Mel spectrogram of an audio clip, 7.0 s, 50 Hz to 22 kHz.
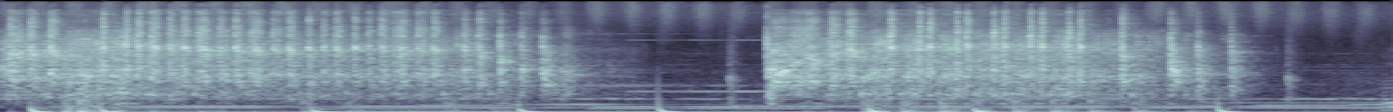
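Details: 1981 Honda CX500 Deluxe barn find, hot-wired, fed a few ounces of gas from a water bottle to the carb: starter whirs in uneven bursts around four pulses a second, catches briefly then dies; cranks without starting.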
